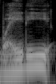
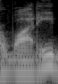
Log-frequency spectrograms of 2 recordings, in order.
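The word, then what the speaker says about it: Watie: They came under attack from Indian Home Guard, understand Wadey or Wadi, depending on who you are and how you want to pronounce his name, which was the last Confederate general to actually surrender.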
